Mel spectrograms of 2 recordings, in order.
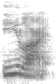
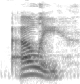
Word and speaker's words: Ellie: Carl and Eli, or Ellie, or no, Eli. Ellie. Blah. No, it's Carl and Ellie. There we go. I'm sorry. It's just her name looks like Eli, but you know it's not Eli because Eli is a boy's name.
